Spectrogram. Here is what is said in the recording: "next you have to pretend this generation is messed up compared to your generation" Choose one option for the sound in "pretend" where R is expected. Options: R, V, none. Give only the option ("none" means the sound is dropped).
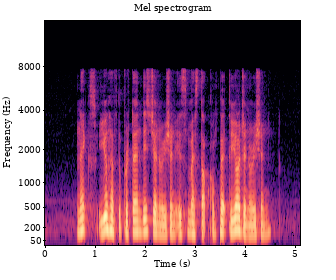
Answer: R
